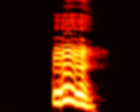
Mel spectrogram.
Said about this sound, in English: That's three. That's three more than I think I've ever yawned on this podcast. But again, I'm lying down because my back is in shambles.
